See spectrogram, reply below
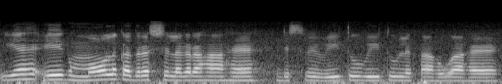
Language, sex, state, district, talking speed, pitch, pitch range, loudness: Hindi, male, Uttar Pradesh, Lalitpur, 190 wpm, 185 Hz, 175-205 Hz, -15 LUFS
